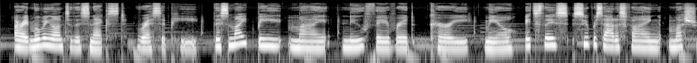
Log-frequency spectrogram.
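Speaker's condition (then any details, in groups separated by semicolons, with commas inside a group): No condition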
